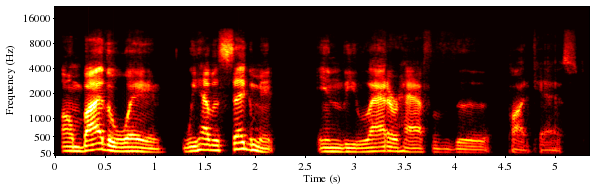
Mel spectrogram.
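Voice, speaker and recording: A man co-hosting a casual podcast, lively and loaded with fillers. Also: lowish voice, a little slow, no echo. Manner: lively, hesitant with many fillers. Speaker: podcast co-host. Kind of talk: casual chat.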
